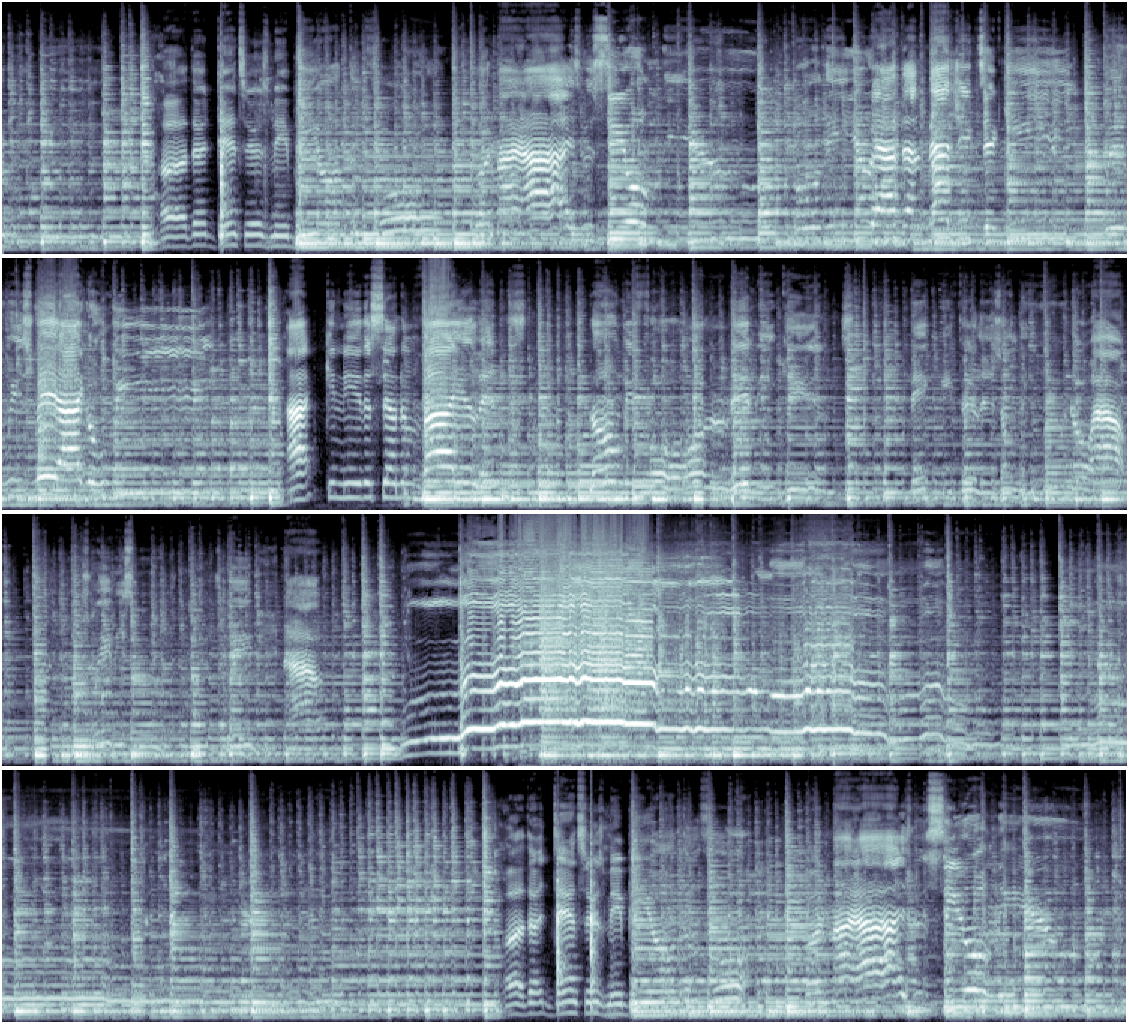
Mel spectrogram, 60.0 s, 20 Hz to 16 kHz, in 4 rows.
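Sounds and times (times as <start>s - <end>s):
man singing wordlessly: 0.0s - 34.4s, 35.2s - 50.4s, 51.6s - 59.9s
acoustic guitar strumming: 0.0s - 59.9s.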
